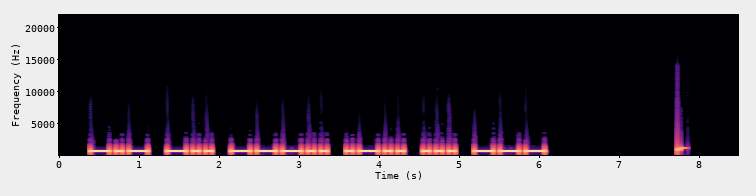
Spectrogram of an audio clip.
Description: Morse code, heard as a keyed tone, about 15 wpm, 700 Hz. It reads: KD8LSO
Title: USA Call Signs Repeated 2x 15wpm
